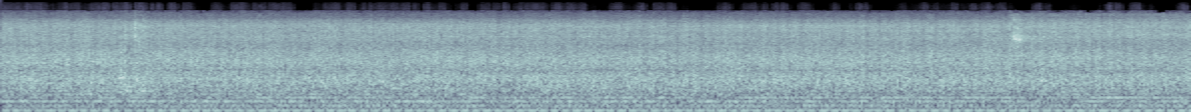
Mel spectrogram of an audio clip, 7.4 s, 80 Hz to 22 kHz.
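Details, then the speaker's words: 2013 Riedel 6-ton air-cooled chiller, two compressors, run-off test with minimal tank load as water cools from 24 toward 14–15 with hot gas bypass engaging: steady, even compressor hum, constant low drone, no knocks or rattles; running normally. "see that hot gas bypass will come on and will start slowing down effectively that rate of cooling to keep the compressor running longer and with our minimal load we have here this is probably just going to stabilise right at that 15 or 14 be insane and just hold that temperature"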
